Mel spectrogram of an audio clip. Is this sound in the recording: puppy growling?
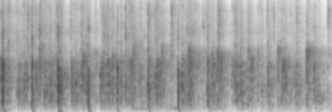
no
